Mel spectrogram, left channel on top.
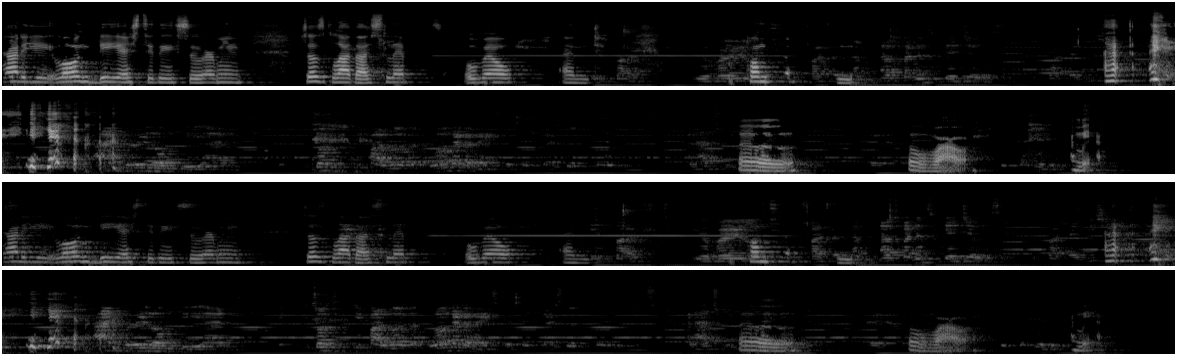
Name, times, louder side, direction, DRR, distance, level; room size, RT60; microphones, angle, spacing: voice 1, 0.0-4.0 4.6-5.2 5.6-5.9 7.5-7.7 8.4-8.5 11.0-11.2 11.5-12.5 19.1-19.7 20.8-21.4 22.0-22.1 22.4-22.6, left 8 dB, 90° left, 18 dB, 0.4 m, -34 dB
voice 2, 3.4-3.8 5.9-6.5 6.9-10.0 10.5-11.6 12.6-14.0 14.5-18.3 18.6-19.8 20.4-21.1 21.9-22.7, right 2 dB, 90° right, 3 dB, 2.8 m, -51 dB
Wind instrument woodwind instrument, 4.2-7.9, right 5 dB, 65° right, 1.8 m, -59 dB
sound 1, 9.9-21.0, right 3 dB, ahead, 1.9 m, -60 dB
13.5 x 4.7 x 7.6 m, 0.93 s
head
